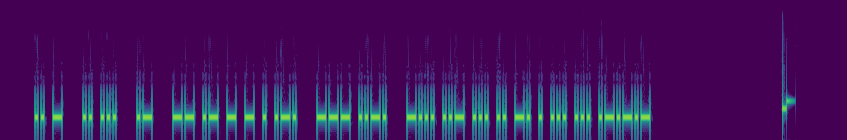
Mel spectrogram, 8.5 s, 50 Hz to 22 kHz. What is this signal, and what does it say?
Morse code, heard as a keyed tone, about 40 wpm, 700 Hz. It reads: IT IS A MATTER OF BUSINESS.
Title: Sentences from Top 700 Words 40wpm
